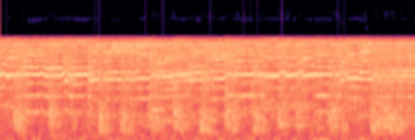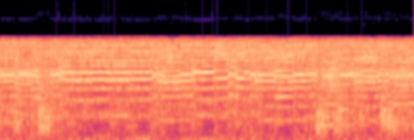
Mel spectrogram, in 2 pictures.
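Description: Reog Ponorogo accompaniment music: a slompret, the reedy Javanese shawm, plays a loud ornamented melody with held notes and trills over percussion.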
